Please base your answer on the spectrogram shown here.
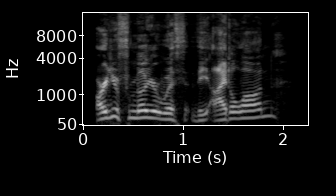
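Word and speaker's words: Eidolon: you're harvesting these different machines on the e i d o l o n.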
